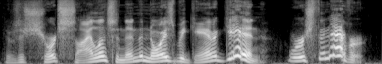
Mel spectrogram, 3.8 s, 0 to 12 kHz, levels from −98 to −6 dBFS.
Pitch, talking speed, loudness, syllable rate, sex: 185 Hz, 220 wpm, -20 LUFS, 6.7 syllables/s, male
